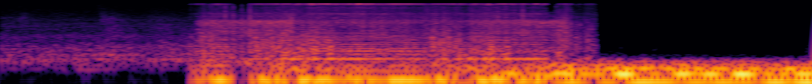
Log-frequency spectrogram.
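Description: Static hisses loudly.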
